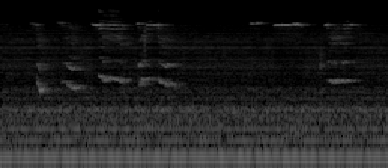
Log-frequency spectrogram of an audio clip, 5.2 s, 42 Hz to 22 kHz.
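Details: F1b Cockapoo puppies, three-quarter Miniature Poodle and one-quarter Cocker Spaniel, at Dyer Farms: several short, high whimpers sliding downward, spaced irregularly over a steady low electrical hum.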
